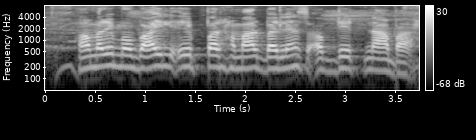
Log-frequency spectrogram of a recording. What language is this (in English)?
Bhojpuri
